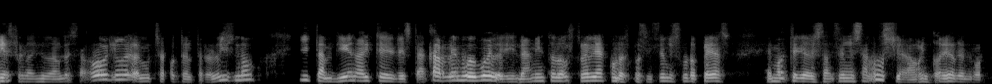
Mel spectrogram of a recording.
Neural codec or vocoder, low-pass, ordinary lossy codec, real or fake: codec, 16 kHz in and 24 kHz out, 0.6 kbps, FireRedTTS-2 codec; 7.2 kHz; Opus, 32 kbps; fake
